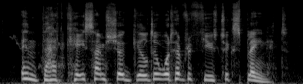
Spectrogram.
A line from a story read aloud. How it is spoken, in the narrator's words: said Frodo sharply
